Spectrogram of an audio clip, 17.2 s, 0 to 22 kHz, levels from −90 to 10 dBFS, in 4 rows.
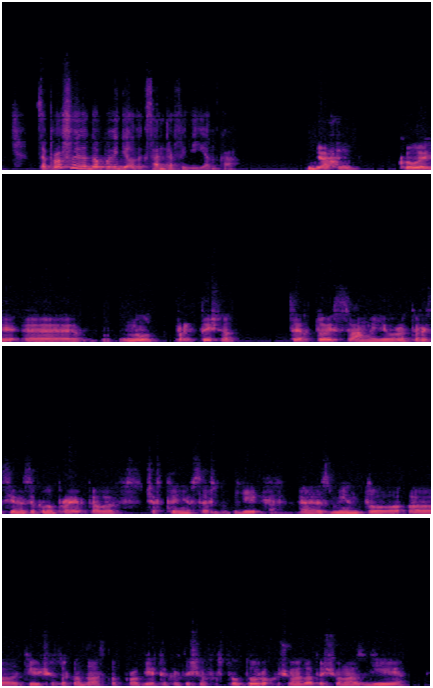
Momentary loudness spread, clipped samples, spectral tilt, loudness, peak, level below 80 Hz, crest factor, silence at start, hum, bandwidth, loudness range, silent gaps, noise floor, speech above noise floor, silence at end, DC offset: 10 LU; under 0.1%; -5.5 dB/octave; -35 LUFS; -18 dBFS; under -90 dBFS; 18 dB; 0.1 s; none; 12.5 kHz; 2 LU; none; -75 dBFS; 39 dB; 0.25 s; under 0.1%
